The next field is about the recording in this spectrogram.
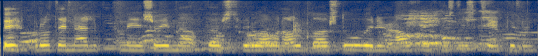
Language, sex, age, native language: Icelandic, male, 11, Icelandic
